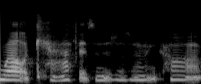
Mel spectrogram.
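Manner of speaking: muttering under breath. Muttering an aside to the group, who then ask to hear it again; muttering under breath. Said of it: "Stop mumbling".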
